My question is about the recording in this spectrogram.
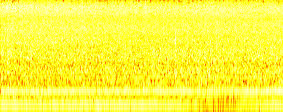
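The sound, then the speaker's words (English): A steady, low electrical hum from a big substation drones without a break, its deep tones constant beneath a soft hiss of outdoor ambience. No one speaks. “Not sure if you can hear that hum.”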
